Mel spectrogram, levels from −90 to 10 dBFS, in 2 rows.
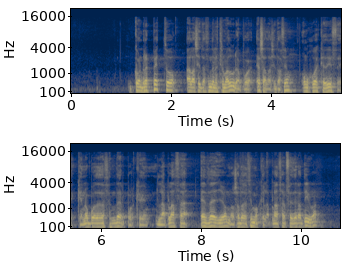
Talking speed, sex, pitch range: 190 wpm, male, 105-135 Hz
